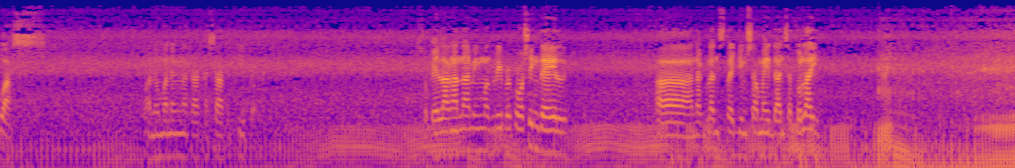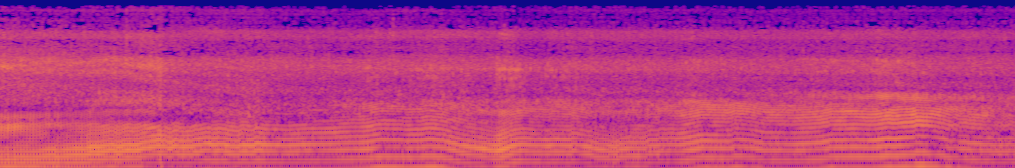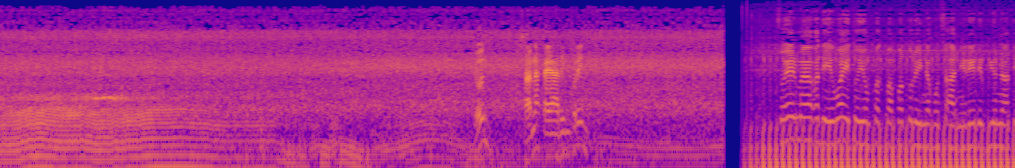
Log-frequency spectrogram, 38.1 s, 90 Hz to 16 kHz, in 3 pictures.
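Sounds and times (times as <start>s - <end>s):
dirt bike engine revving: 4.0s - 32.1s, 32.7s - 38.0s.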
